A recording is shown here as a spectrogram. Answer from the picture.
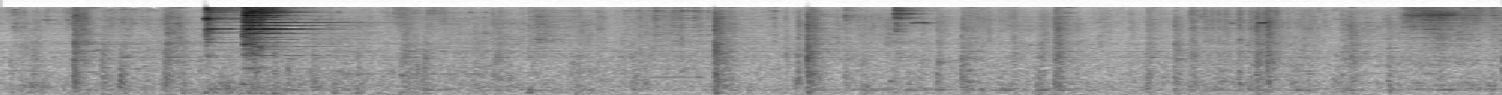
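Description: Passenger train running at speed, heard from an open coach doorway: wheels clattering over rail joints and points with rumble and wind, while a second train runs alongside on the parallel track. A brief high wheel squeal about one and a half seconds in.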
